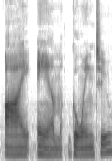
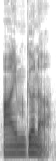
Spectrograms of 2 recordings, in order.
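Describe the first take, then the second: First: Every word is pronounced fully and separately. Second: Going to is squeezed into gonna.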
